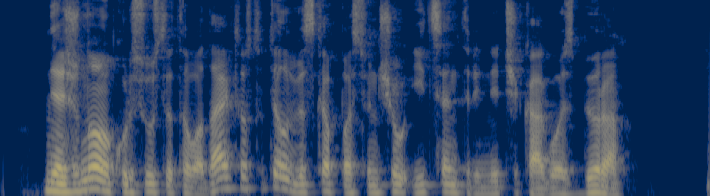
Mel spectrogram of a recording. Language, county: Lithuanian, Kaunas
